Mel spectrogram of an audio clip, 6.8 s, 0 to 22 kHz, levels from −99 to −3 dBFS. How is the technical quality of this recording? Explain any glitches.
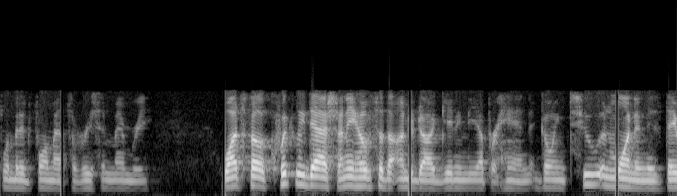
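The speech carries four short dropouts on top of a telephone-band sound limited to roughly 200 Hz to 3.5 kHz.

Packet loss filled with silence, at 0.6, 2.22, 4.08 and 6.15 s: each gap lasts 30 ms, which fits a single lost packet replaced by digital silence. The speech cuts out abruptly, with hard edges on both sides of each hole.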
